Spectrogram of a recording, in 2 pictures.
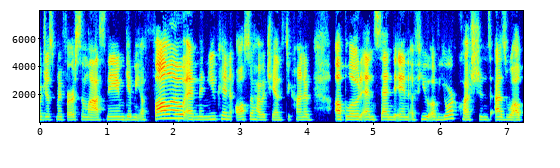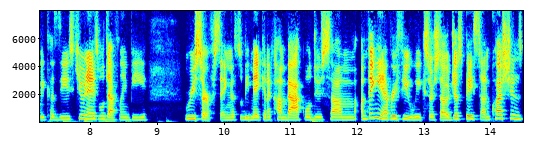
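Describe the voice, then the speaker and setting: A young woman in her twenties with a bright, clear voice, hosting her own podcast. She talks in a bubbly, chatty, upbeat way, close to a microphone in her room. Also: medium pitch. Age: 20s. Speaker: podcast host. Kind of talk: casual solo podcast chat. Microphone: studio microphone.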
